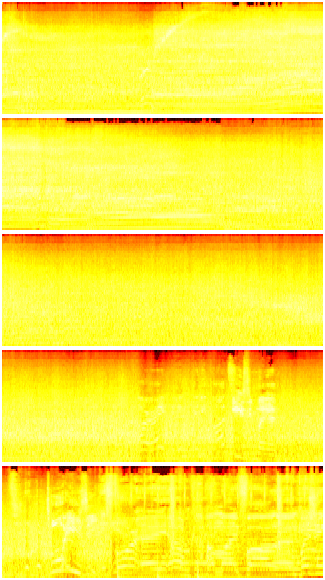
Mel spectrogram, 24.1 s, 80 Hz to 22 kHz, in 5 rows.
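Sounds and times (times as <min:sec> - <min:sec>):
car engine accelerating: 0:00.0 - 0:17.8
road and tyre rush: 0:00.0 - 0:21.0.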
